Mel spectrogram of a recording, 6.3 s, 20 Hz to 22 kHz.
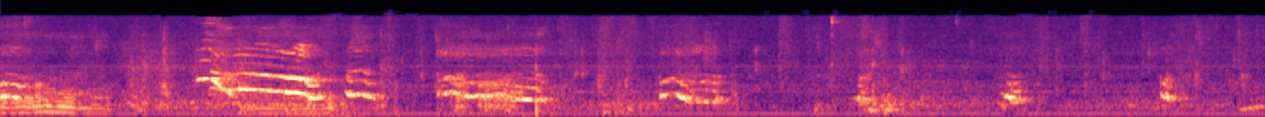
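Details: Wirehaired Pointing Griffon puppies about three and a half weeks old, from the 2013 "E" litter, meeting a quail and their first bird scent on Sunday, March 24; high, falling whines come in bursts, with soft shuffling between them.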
